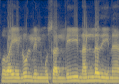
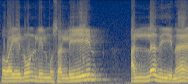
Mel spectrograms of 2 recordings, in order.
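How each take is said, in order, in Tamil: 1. ஒரே மூச்சில், நிறுத்தாமல் சேர்ந்து ஓதப்படுகின்றன. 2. musallin-க்குப் பின் நின்று, பிறகு புதிதாகத் தொடங்கும். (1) "ஒரு மூச்சில் இதையும் சேர்த்து படிச்சிங்கன்னு சொன்னால்" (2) "நான் ஒத்த ஒத்தையாக தான் படிக்க போகிறேன்"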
